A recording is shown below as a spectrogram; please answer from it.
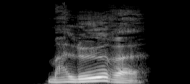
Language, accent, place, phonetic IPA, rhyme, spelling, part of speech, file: German, Germany, Berlin, [maˈløːʁə], -øːʁə, Malheure, noun, De-Malheure.ogg
- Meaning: nominative/accusative/genitive plural of Malheur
